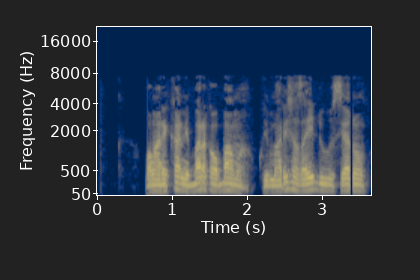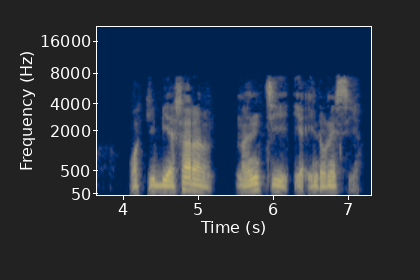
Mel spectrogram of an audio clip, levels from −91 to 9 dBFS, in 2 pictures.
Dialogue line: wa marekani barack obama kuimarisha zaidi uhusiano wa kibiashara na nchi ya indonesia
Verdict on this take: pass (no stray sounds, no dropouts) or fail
fail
